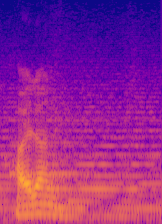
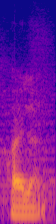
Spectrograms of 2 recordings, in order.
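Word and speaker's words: Højlund: Yes, my name is Rasmus Hojlund. I hope you got it right. Great. No. It's you can pronounce however you want.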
